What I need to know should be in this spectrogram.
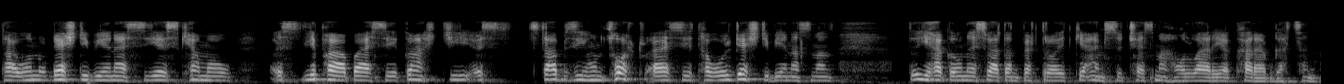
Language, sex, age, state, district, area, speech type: Kashmiri, female, 30-45, Jammu and Kashmir, Anantnag, rural, spontaneous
